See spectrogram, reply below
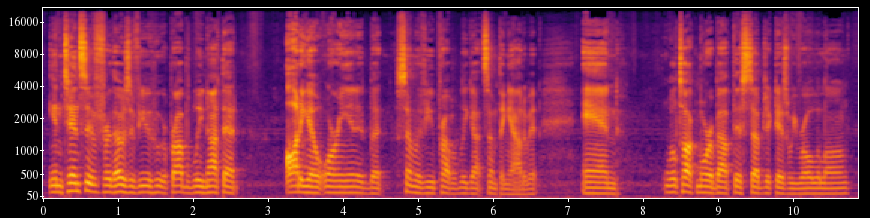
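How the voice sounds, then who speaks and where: Male tutorial host, medium pitch, folksy and plain-spoken, casual unscripted explaining. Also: a bit bright. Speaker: host of a Linux tutorial video. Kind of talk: casual screencast talk, explaining off the cuff.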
